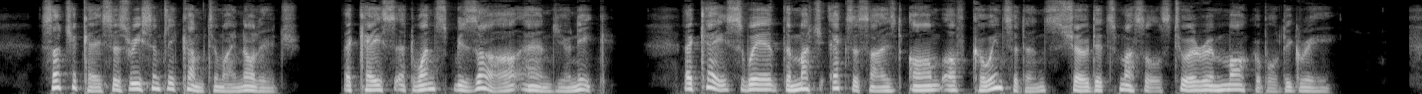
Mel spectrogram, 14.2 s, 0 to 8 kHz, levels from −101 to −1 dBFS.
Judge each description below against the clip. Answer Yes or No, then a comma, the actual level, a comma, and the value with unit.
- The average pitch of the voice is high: No, medium, 140 Hz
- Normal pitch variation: Yes, average, 4.8 semitones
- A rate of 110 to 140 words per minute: Yes, slow, 135 wpm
